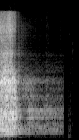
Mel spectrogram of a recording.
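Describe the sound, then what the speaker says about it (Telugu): A kitchen mixer grinder blends masala paste again with a little water added, a loud close whir that cuts out sharply, winds down with a fading hum, then falls silent. "ఇంకోసారి మిక్సీ పడదాం."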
